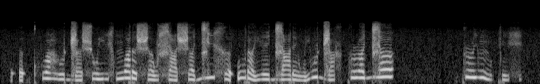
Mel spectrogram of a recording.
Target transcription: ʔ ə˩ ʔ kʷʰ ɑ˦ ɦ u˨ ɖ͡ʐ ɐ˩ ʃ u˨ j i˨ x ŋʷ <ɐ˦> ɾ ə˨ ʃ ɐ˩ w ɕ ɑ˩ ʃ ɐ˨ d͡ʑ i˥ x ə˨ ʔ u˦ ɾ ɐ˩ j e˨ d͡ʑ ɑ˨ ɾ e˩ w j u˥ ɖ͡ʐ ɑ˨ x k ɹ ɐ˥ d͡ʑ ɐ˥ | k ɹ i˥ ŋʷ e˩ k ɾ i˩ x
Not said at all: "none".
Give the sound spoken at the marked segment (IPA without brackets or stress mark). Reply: ɑ˦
